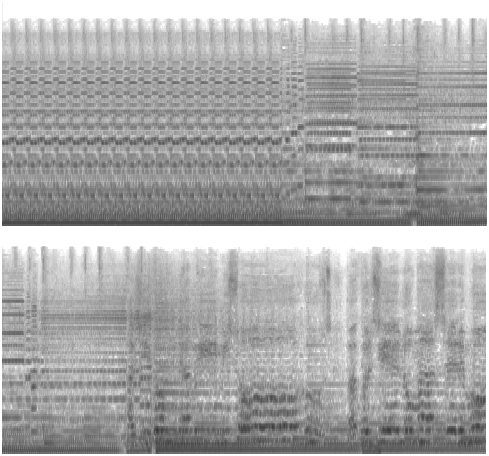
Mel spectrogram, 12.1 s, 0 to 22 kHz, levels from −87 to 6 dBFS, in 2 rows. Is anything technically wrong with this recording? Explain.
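Yes. From 0 to 3.5 s there is a broken-record loop, likely a stalled player or stream resending the last fragment it held. A 0.18 s piece repeats exactly, back to back, 19 times, already under way at the start, and the audio meant for that span is lost.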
